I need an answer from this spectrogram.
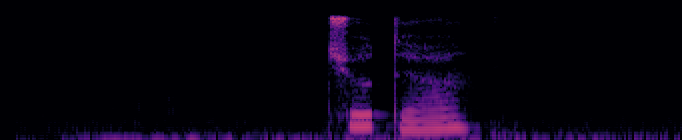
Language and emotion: Russian, angry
